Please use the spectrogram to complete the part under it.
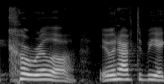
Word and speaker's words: Cirilla: Cirilla. – Oh. Hmm? – Cirilla. – It's got a fucking C in it. – Yeah, C that's pronounced like an S in this case. Cirilla.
